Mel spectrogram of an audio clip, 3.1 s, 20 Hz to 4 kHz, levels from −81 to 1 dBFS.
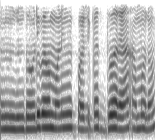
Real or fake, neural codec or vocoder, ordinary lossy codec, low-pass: real; none; none; 3.6 kHz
